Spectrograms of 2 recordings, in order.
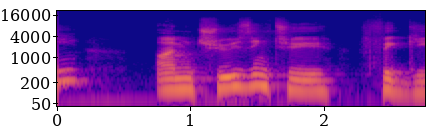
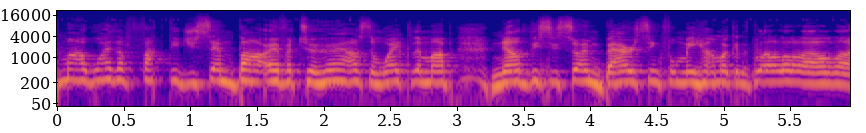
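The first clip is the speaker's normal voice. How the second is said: put-on furious angry rant, pitched up; 9 semitones higher, 3 dB louder than usual. Retelling calling her mother back about sending him over, retelling an angry call. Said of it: "And then I was really angry".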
